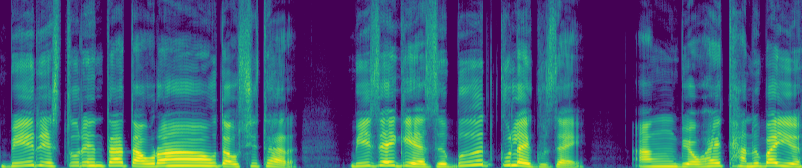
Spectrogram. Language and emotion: Bodo, angry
